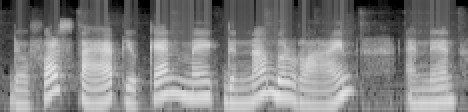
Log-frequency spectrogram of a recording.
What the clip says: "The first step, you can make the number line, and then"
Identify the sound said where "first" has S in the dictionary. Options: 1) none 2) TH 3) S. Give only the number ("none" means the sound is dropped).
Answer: 1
